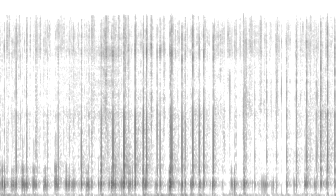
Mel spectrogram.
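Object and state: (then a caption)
Paperback book tapped and scratched. Fingertips and nails tap and scratch the paper cover and edges of a thin grey paperback book held in both hands. The result is a rapid, uneven patter of short, dry taps with a soft, hollow low-mid body, and faint papery scratching between them. Each tap stops almost instantly with no ring.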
